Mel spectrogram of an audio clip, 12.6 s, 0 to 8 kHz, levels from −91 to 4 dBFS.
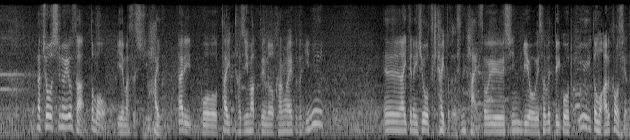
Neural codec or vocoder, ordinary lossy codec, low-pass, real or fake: codec, 16 kHz, 2 kbps, X-Codec, HuBERT features, trained on balanced general audio; AAC, 32 kbps; 7.2 kHz; fake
